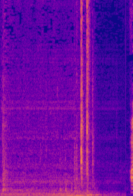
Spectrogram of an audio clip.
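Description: Low steady rumble of a refrigerator standing open, then a couple of sharp knocks a little after a second in as the fridge door is shut, after which the sound drops away.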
